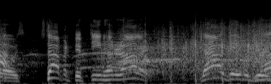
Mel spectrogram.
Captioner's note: audience applauding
